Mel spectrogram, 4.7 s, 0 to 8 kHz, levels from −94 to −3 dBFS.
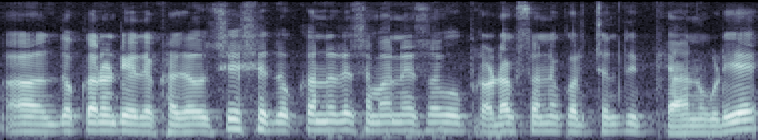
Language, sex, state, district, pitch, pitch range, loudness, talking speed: Odia, male, Odisha, Malkangiri, 130 Hz, 120-135 Hz, -19 LUFS, 140 wpm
